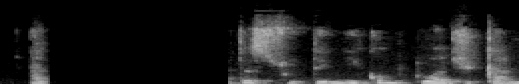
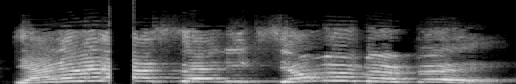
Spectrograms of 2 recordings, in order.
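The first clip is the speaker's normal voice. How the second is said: mocking sugary plea; 11 semitones higher, 4 dB louder than usual.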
